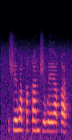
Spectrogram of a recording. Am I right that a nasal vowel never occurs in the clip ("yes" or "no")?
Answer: yes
